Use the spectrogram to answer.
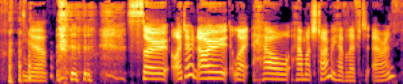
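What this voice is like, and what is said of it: Usual voice. Nothing is said of it.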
